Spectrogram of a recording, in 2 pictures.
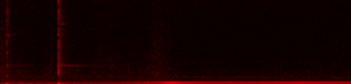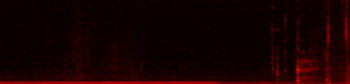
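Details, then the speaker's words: A struck tuning fork rings a steady pure tone for about six seconds then fades, during a simulated roleplay cranial nerve hearing test with the patient's eyes closed. "My final hearing test for you, again, keeping your eyes closed, is going to be a tuning fork. I'm going to strike the tuning fork, and you just let me know when you can no longer hear it, alright?"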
